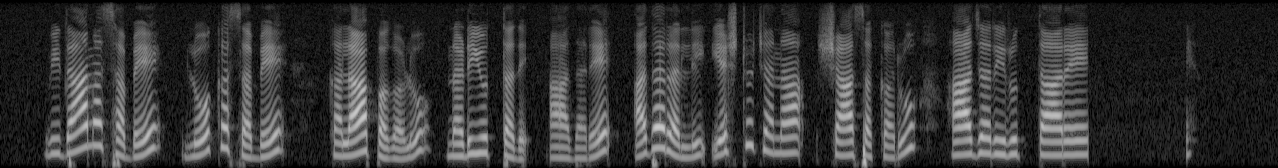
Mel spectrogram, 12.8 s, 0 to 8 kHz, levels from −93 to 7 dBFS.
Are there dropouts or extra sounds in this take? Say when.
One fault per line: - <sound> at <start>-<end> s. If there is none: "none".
none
